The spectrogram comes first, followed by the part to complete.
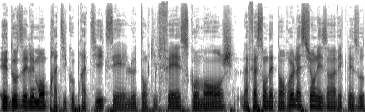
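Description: A man with an ordinary speaking voice talks at a medium pitch with hardly any pauses. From Ivory Coast. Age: 40s. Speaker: Jesuit and math teacher. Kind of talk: testimony. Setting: studio.

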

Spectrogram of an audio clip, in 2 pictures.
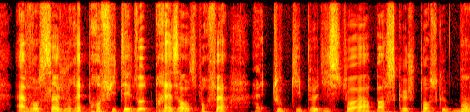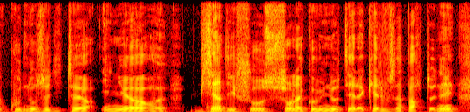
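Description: A man with a dark, mellow tone speaks at a medium pitch and a fairly quick pace. His pitch varies in an ordinary way, and the recording is very clean with a silent background. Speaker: radio host. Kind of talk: radio interview. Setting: studio.

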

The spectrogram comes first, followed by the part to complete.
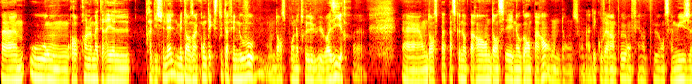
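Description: A man speaks with a Dutch accent at a fairly low pitch. His intonation stays fairly even. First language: Dutch (speaking French). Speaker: folk dancer and dance teacher. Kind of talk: radio interview. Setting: at home. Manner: halting.

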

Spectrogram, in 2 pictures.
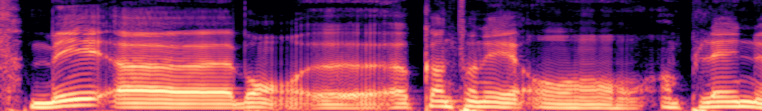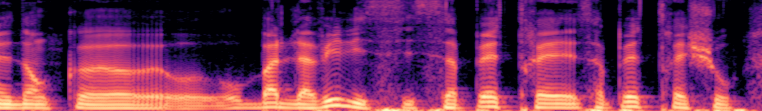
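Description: A man's fairly low voice at a very slow pace, with very even loudness, over a quiet background. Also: ordinary pitch variation. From Haiti, Port-au-Prince. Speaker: retired research engineer. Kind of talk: radio interview. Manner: halting.

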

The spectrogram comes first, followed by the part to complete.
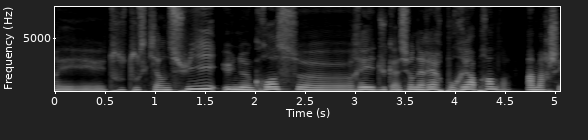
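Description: An ordinary speaking voice at a moderate pace, with fairly even intonation and a quiet background. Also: woman. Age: 40s. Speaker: nurse and semi-professional athlete. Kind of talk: interview.

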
